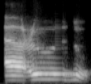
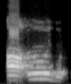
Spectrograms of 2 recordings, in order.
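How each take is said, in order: First: The first vowel is thin and open. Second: The first vowel is thick, rounded toward o. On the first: The speaker calls it right. "cara ngucapin hurufnya tetap ditipiskan" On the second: The speaker calls it wrong. "Tidak boleh"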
